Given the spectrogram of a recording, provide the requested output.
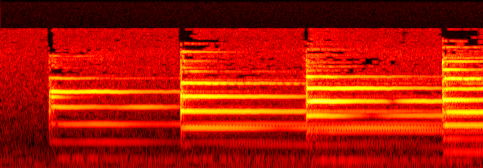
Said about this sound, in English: Can you tell what part of the hour it is from the tolling of the characteristic phrase of the Westminster chimes that we're now going to listen to?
